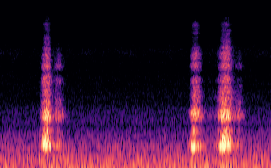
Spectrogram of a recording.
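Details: Stifled sneezes, attempted holdback into tissues: three short, sharp, muffled bursts of air through the nose.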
